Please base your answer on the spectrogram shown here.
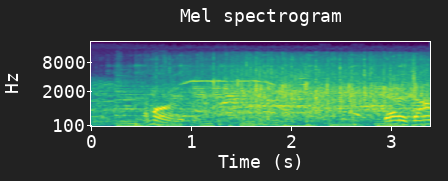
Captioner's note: applause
